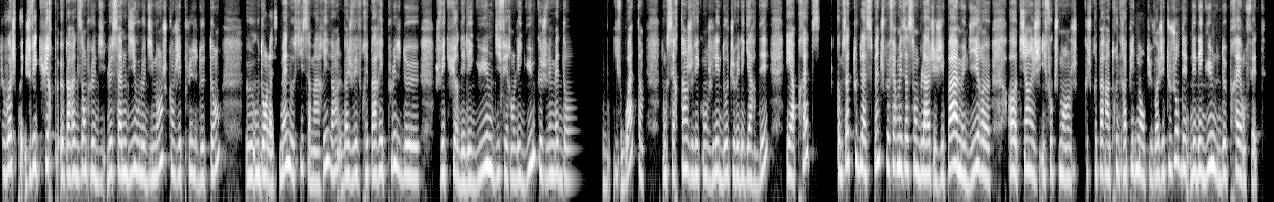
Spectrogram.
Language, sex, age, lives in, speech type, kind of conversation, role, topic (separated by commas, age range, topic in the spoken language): French, female, 55-59, France, conversation, unstructured, none, Quelle est la partie la plus frustrante de la cuisine pour toi ?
